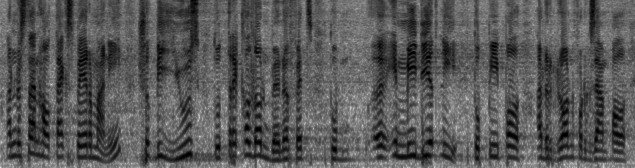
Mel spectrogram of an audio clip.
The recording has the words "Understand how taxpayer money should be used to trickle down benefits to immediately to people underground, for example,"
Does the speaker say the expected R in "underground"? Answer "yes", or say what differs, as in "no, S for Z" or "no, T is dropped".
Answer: no, R is dropped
